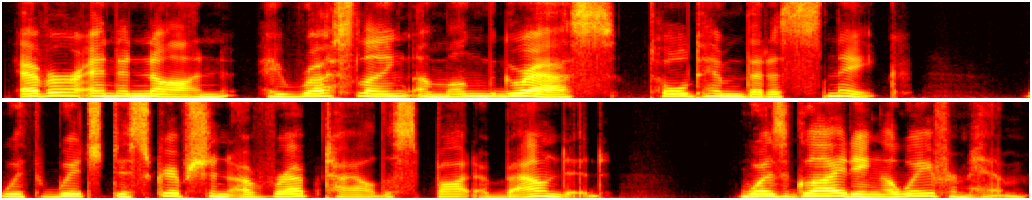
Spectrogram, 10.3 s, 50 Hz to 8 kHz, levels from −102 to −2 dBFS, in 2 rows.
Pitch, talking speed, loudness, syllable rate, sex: 205 Hz, 150 wpm, -20 LUFS, 4.5 syllables/s, female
